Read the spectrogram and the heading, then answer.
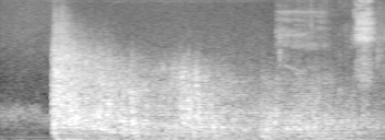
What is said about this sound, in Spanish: Rayo, parece que hay tormenta hoy.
